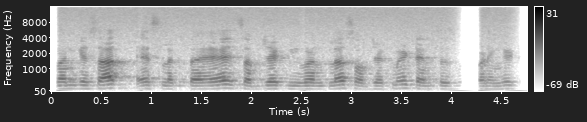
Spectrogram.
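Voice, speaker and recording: A man teaching English grammar in a classroom, who dictates example sentences slowly and keeps asking the class if it is clear. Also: mid-range voice, level tone, roomy sound, rough recording.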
